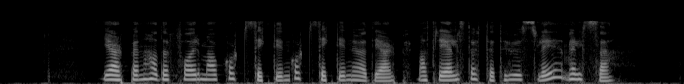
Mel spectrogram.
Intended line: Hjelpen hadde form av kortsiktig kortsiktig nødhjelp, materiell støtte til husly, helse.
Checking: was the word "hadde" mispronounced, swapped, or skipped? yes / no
no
